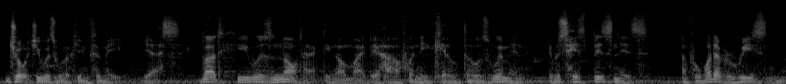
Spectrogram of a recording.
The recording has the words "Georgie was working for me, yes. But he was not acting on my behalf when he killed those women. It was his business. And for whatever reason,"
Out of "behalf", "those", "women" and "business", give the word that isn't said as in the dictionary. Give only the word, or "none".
none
